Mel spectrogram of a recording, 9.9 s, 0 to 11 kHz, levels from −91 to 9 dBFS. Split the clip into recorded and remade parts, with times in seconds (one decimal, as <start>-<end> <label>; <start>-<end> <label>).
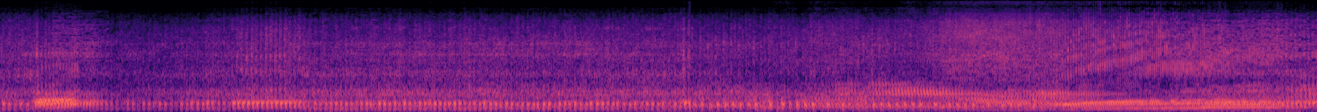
0.0-9.9 recorded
